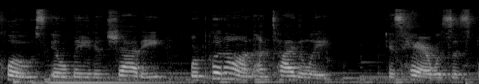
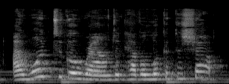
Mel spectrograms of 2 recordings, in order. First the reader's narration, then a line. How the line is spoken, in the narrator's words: answered cheerfully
